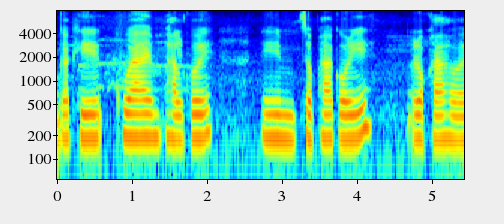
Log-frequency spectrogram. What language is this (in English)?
Assamese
